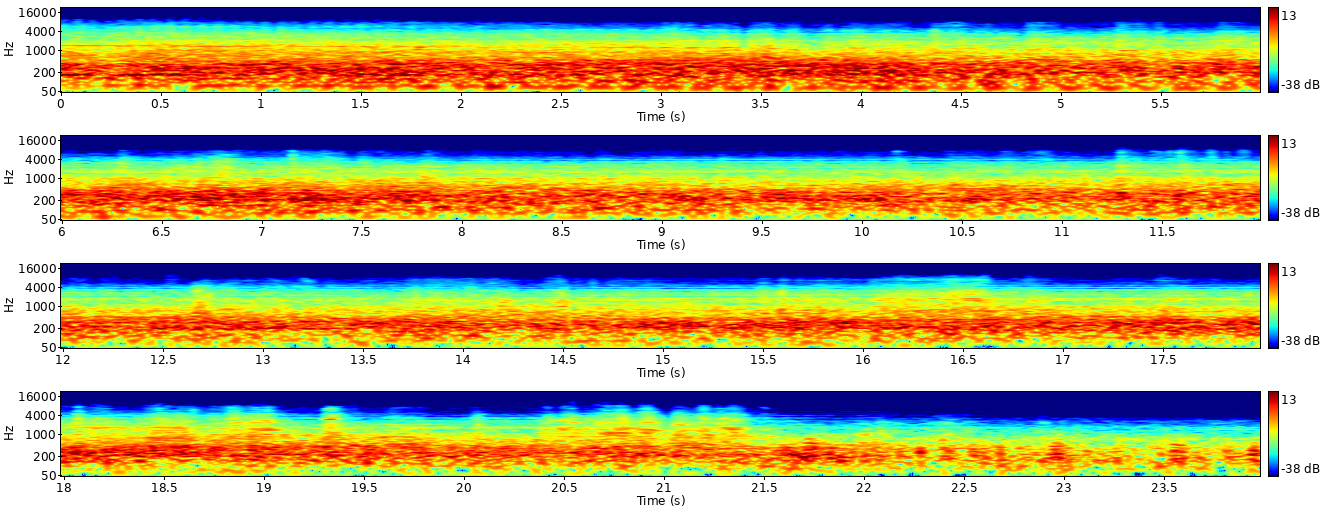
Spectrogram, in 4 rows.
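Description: A freight train rolls through a grade crossing: the trailing GE C44-9W diesel locomotive passes at the start, then tank cars and a hopper car rumble by with wheels clacking over the rail joints. Near the end the last car clears and the train noise drops away, leaving the crossing bells ringing.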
